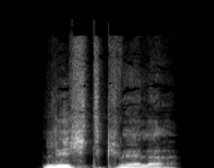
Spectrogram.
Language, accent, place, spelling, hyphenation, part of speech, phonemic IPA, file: German, Germany, Berlin, Lichtquelle, Licht‧quel‧le, noun, /ˈlɪçtˌkvɛlə/, De-Lichtquelle.ogg
- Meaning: A source of light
